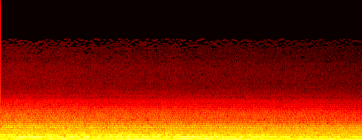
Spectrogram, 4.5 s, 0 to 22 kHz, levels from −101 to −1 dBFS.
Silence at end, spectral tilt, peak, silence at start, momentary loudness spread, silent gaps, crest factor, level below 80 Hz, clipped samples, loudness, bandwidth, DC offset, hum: 0 s; -8 dB/octave; -8 dBFS; 0 s; 4 LU; none; 12 dB; -38 dBFS; under 0.1%; -21 LUFS; 7 kHz; under 0.1%; none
